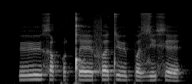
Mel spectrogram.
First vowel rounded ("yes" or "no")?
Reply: yes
